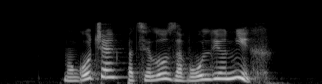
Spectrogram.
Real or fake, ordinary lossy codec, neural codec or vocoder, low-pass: real; AAC, 48 kbps; none; 7.2 kHz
